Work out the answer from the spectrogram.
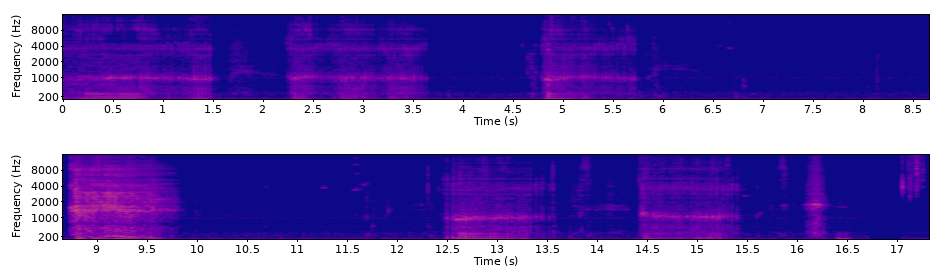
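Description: Repeated rough, rattling snore-like sounds separated by pauses, an imitation of snoring as heard with sleep apnea.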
